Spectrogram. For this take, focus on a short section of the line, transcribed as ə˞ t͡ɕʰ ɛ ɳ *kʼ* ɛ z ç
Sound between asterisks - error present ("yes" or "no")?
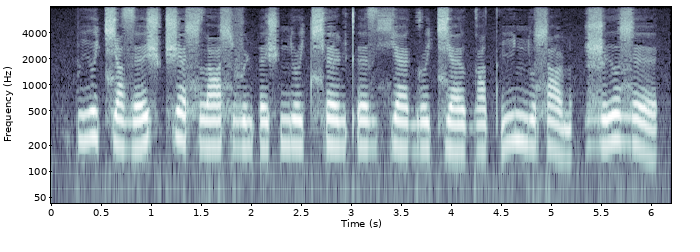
no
